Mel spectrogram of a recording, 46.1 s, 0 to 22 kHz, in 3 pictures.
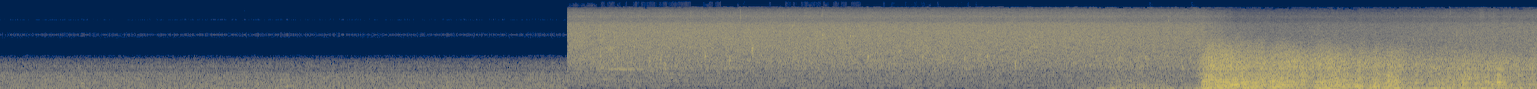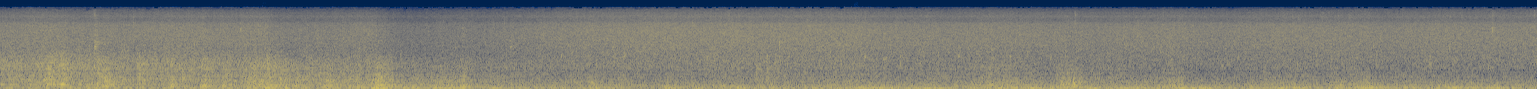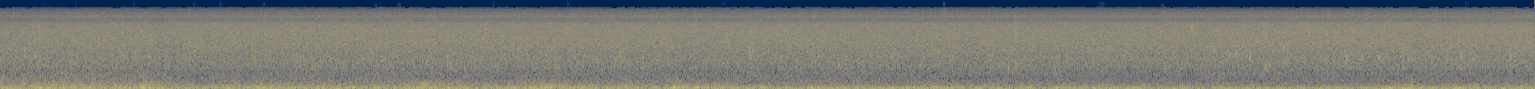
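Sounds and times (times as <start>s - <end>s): steady rain hiss: 5.7s - 46.0s
thunder rumbling: 10.8s - 46.0s.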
